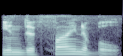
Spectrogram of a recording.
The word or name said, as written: indefinable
